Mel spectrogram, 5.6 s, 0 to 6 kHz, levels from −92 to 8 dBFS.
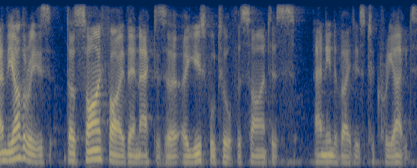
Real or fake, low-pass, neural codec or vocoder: real; 5.4 kHz; none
